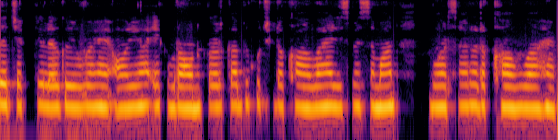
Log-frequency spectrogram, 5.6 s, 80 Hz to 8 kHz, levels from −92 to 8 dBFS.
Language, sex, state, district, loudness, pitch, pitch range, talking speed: Hindi, female, Punjab, Kapurthala, -15 LUFS, 240 Hz, 235-245 Hz, 235 wpm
